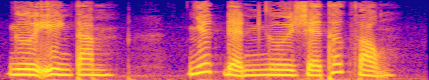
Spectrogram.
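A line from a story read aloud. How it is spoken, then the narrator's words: Cold, hushed. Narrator (Vietnamese): Bách Lý Thần Hy cũng dùng giọng điệu lạnh lùng nói mà chỉ hai người có thể nghe thấy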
